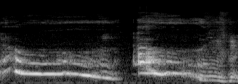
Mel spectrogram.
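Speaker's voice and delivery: high, yelping dog howl; a bad but earnest impression of a dog howling. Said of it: "he hears his dog go".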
